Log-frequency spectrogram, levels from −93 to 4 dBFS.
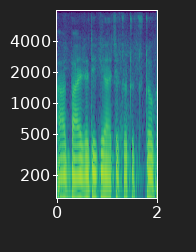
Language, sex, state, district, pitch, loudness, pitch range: Bengali, male, Tripura, West Tripura, 100 Hz, -16 LUFS, 95-100 Hz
